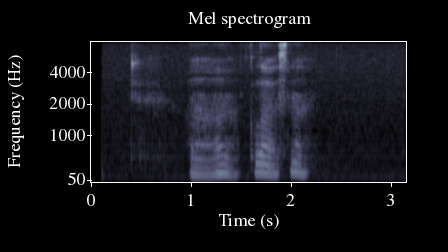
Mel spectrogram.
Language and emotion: Russian, neutral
